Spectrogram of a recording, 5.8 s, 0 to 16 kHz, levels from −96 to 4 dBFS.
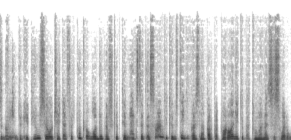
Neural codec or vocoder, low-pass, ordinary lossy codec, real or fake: codec, 44.1 kHz, 0.9 kbps, DAC; 14.4 kHz; MP3, 64 kbps; fake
